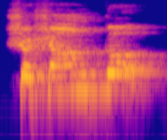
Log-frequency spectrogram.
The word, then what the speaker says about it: शशांक: संपूर्ण मंडल शशांक, देखिए ये पर में क है, क से पहले अनुस्वार है, तो इसका उच्चारण हम लोग ग के रूप में करेंगे।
